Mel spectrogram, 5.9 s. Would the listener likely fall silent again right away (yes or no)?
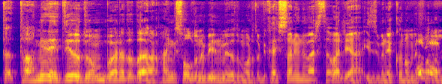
no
